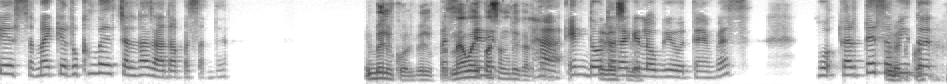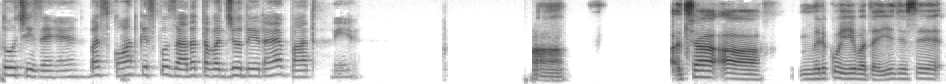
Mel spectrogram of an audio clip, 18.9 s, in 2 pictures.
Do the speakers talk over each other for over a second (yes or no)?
yes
